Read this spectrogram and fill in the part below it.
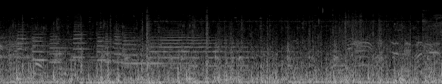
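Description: Horse galloping in Red Dead Redemption, a steady thudding hoofbeat rhythm under continuous game ambience and music, with someone talking over it.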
